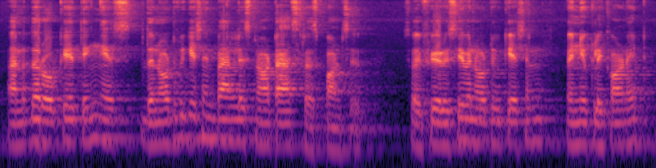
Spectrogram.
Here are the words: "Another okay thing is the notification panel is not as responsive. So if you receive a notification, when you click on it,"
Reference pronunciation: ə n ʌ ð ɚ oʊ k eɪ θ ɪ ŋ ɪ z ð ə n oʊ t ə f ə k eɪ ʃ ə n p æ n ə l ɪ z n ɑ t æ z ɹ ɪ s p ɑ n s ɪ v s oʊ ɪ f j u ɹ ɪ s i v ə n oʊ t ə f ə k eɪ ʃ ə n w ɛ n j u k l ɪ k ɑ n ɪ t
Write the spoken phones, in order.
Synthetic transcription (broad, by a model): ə n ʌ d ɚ oʊ k eɪ t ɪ ŋ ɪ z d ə n oʊ t ə f ə k eɪ ʃ ə n p æ n ə l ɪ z n ɑ t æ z ɹ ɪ s p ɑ n s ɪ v s oʊ ɪ f j u ɹ ɪ s i v ə n oʊ t ə f ə k eɪ ʃ ə n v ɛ n j u k l ɪ k ɑ n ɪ t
